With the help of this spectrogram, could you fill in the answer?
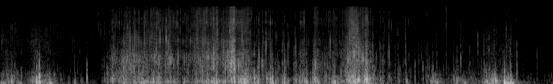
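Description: Long acrylic nails and fingertips crumple and scratch a hollow, loose sheet of crinkled aluminium foil wrapped around a microphone head. A close, dense crinkling and crunching rises into louder swells near the middle and fades into scattered taps at the end. The sound is dominated by low, boomy rumble with only a little bright rustle.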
